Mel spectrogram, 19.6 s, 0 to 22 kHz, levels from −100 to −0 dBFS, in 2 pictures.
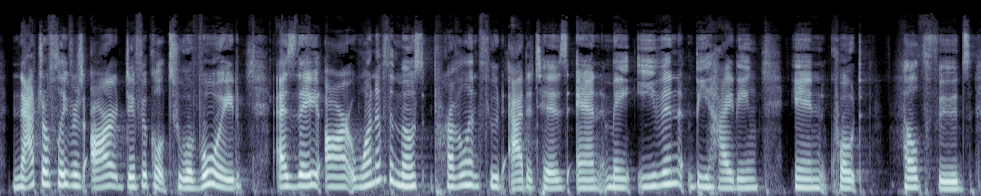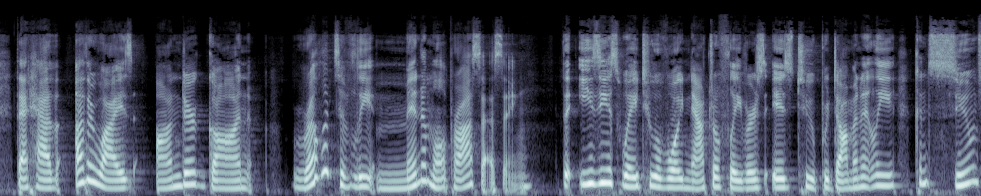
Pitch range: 170-220 Hz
